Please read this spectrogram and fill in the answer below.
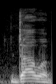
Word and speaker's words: Dawa: Speaking of Ambassador Bremer, the LA Times says today that they say that a member of the, is it Dawa? Is that how that's pronounced? Yes. The Dawa party, who was at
